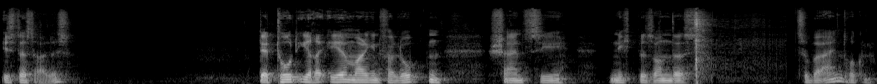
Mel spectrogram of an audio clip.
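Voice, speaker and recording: A calm detective inspector in a radio drama. His voice is on the low side, and he is courteous, measured and quietly inquisitive. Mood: polite, pointed. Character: calm, probing male police inspector. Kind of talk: German radio play acting.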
